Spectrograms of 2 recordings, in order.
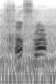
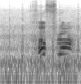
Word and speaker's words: Khafra: This is the right Egyptian names. Some people say the Greek name, which is Cheops, Kefren, Menkerinos. But for the ancient and right Egyptian pronunciation, Khufu, Khafra, Mankaura.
